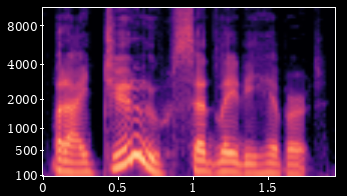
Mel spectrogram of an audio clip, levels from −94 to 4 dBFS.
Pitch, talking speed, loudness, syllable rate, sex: 155 Hz, 185 wpm, -17 LUFS, 4.6 syllables/s, female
